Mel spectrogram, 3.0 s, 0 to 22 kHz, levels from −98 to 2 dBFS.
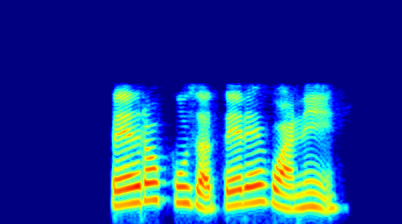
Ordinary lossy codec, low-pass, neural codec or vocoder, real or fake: AAC, 48 kbps; 5.4 kHz; autoencoder, 48 kHz, 32 numbers a frame, DAC-VAE, trained on Japanese speech; fake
